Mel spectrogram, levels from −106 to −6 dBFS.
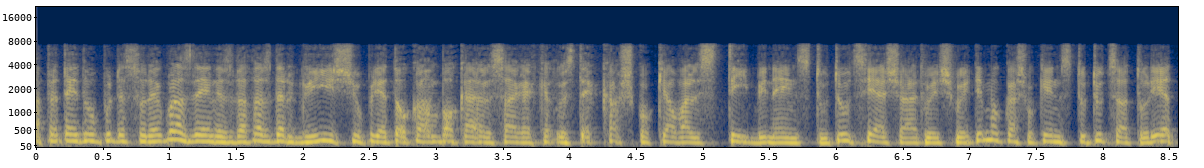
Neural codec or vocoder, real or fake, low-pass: codec, 16 kHz, 0.4 kbps, LongCat-Audio-Codec; fake; 7.2 kHz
